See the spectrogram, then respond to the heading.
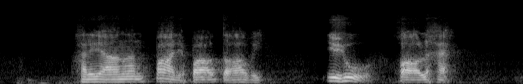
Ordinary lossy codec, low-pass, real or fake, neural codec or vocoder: Opus, 32 kbps; 10.8 kHz; fake; codec, 16 kHz in and 24 kHz out, 0.4 kbps, LongCat-Audio-Codec, fine tuned four codebook decoder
